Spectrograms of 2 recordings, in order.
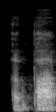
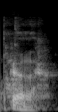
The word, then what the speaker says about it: Apopka: I never can pronounce that. Popka. Apopka, yeah, Yeah.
